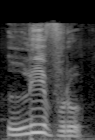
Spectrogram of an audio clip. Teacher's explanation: A sílaba mais forte é li. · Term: sílaba tônica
